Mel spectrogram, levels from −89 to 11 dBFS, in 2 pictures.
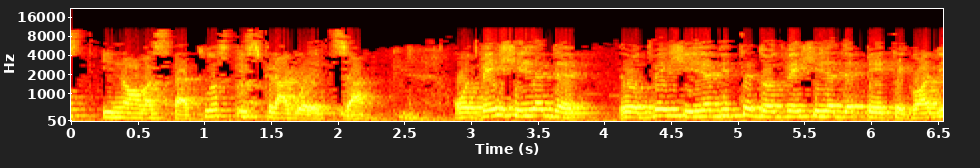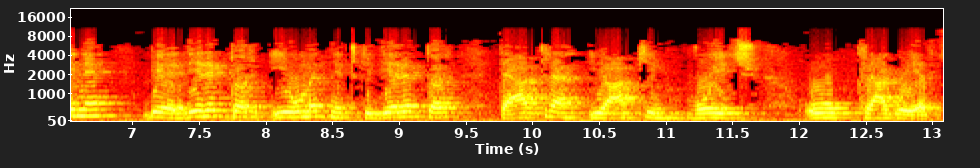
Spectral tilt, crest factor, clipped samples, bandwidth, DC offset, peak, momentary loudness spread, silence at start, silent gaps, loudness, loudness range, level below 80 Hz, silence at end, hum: -4.5 dB/octave; 6 dB; 4%; 11 kHz; 0.4%; 0 dBFS; 6 LU; 0 s; none; -7 LUFS; 1 LU; -30 dBFS; 0 s; none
